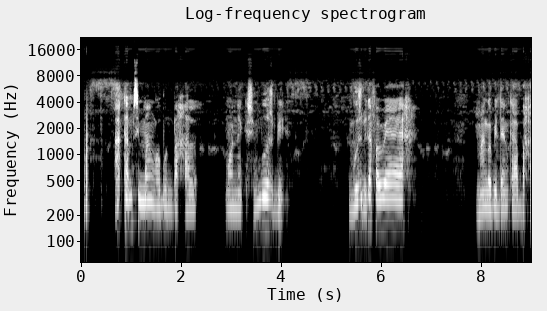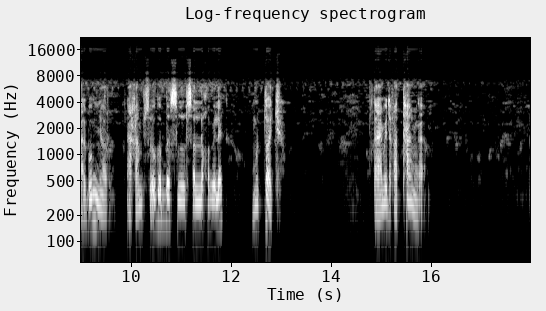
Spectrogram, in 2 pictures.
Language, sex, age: Wolof, male, 25-35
